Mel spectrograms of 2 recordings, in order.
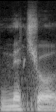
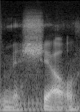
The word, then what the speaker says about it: Michelle: there saying all no it's not pronounced Mitchell Michelle just have the look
